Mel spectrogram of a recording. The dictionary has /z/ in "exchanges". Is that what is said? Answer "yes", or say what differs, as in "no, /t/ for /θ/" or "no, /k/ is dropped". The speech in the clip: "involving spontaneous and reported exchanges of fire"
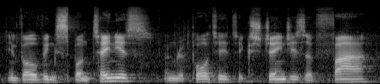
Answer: yes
